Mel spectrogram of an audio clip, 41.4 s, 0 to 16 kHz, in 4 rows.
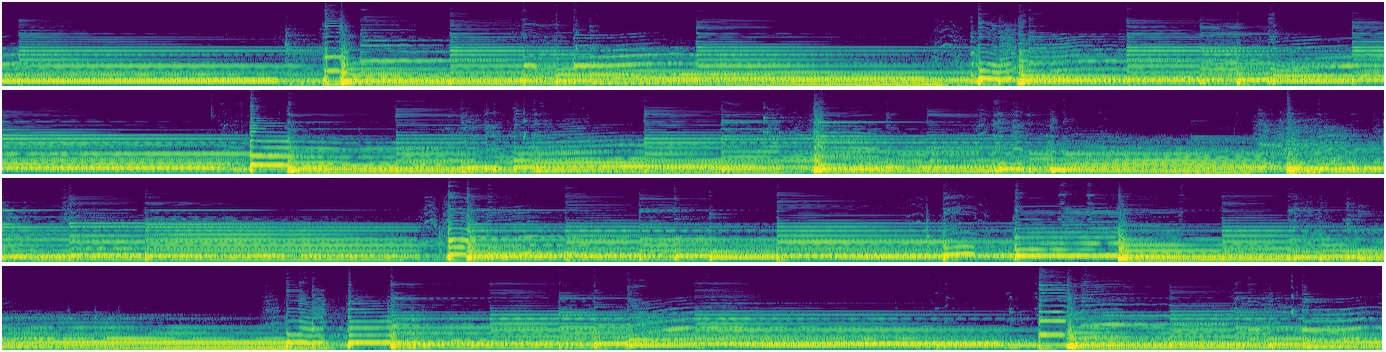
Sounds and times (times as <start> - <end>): Acoustic guitar: 0.0 - 41.4.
